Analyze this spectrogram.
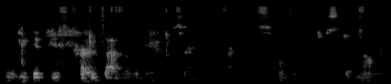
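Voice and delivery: quick hushed whisper while tidying cards; whispered aside. Real, not acted. Reader pushes cards aside, whispering sorry to her friends. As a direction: murmur an apology to viewers, rushed and unvoiced.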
